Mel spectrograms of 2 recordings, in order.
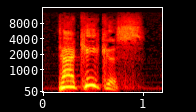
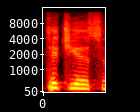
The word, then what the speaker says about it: Tychicus: Tychicus That's the way I've heard it pronounced. You've heard it pronounced Tychius and all kinds of stuff, but you can go, but Tychicus I like, because that's Texan.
